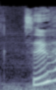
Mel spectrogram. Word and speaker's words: Zhu: but it is actually spelled H-A-I-Y-A-N-G. Last name is spelled Z-H-U. I'm also going to be referring to him by his last name, and I'm going to be pronouncing it Zhu.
